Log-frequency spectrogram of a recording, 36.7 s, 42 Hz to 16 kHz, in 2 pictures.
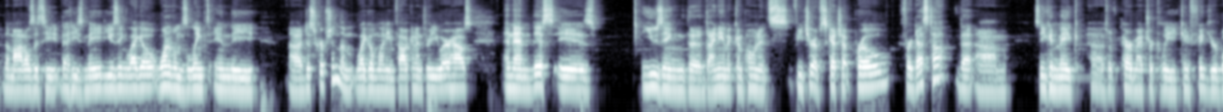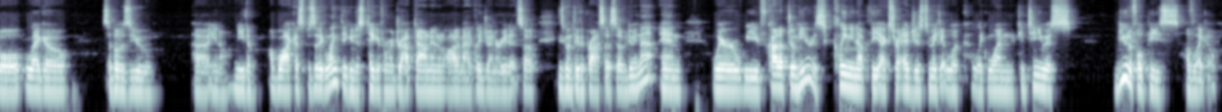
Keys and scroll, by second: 1.6 space, 8.3 e, 18.7 space, 22.5-24.7 typing, 33.2 space.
